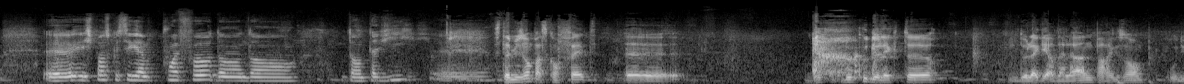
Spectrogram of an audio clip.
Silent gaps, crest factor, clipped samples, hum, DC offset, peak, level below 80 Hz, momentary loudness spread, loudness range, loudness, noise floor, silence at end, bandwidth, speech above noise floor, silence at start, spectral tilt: none; 20 dB; under 0.1%; none; under 0.1%; 0 dBFS; -54 dBFS; 19 LU; 4 LU; -18 LUFS; -44 dBFS; 0 s; 16 kHz; 24 dB; 0 s; -3 dB/octave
